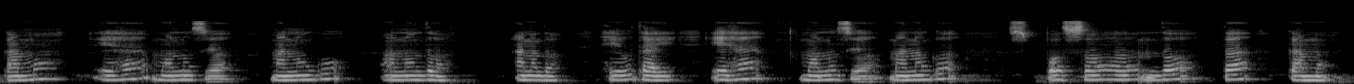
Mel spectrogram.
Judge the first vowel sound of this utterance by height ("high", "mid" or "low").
low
